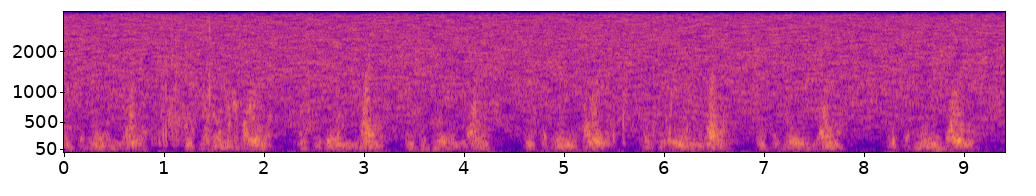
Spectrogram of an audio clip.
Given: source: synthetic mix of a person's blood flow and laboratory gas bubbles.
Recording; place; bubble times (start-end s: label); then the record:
Doppler ultrasound of blood flow; precordium
0.86-1.32 s: bubbles
1.36-1.79 s: bubbles
5.17-5.28 s: bubbles
5.49-5.66 s: bubbles
5.68-6.43 s: bubbles
From the record:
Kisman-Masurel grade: 221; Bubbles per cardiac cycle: several, 3 to 8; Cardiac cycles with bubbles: 10 to 50%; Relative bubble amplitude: barely perceptible (0.100 to 0.250); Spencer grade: 2 (many but less than half of the cardiac periods contain bubble signals, singularly or in groups); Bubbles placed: only in the low amplitude regions of the cardiac cycle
